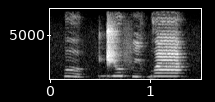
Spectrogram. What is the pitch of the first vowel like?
falling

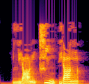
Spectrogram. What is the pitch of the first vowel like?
low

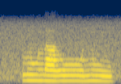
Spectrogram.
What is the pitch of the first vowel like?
low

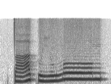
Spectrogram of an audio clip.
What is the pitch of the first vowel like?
rising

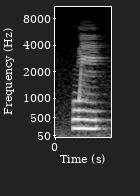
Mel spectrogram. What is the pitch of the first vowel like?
high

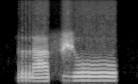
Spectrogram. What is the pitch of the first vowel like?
low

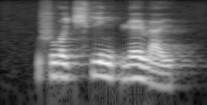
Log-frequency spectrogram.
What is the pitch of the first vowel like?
falling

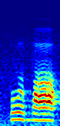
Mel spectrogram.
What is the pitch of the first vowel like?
high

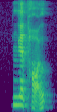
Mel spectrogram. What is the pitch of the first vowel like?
falling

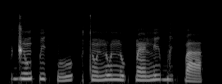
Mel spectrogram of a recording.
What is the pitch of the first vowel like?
high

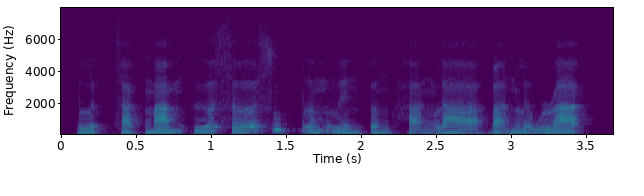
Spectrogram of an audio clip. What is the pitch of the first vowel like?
low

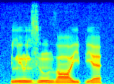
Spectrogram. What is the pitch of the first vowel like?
low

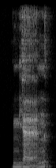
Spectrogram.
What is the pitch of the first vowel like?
low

